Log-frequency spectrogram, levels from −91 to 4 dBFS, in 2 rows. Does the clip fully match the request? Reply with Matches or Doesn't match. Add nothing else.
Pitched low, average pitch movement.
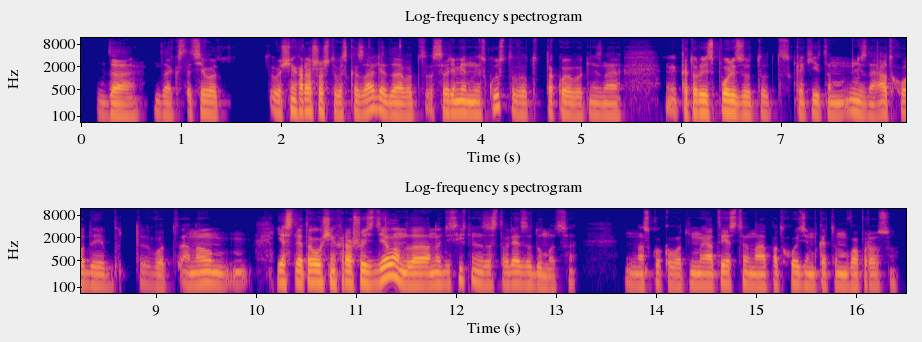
Doesn't match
